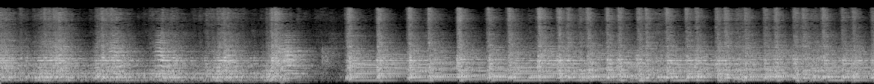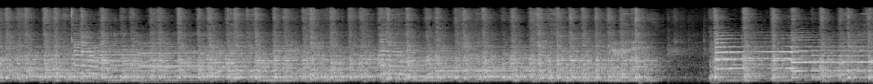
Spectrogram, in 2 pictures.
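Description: Small jazz band of trumpet, trombone, soprano saxophone, guitar and upright bass playing live. The music breaks off briefly about four seconds in and again near the end, and after the second break the horns come back in together.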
